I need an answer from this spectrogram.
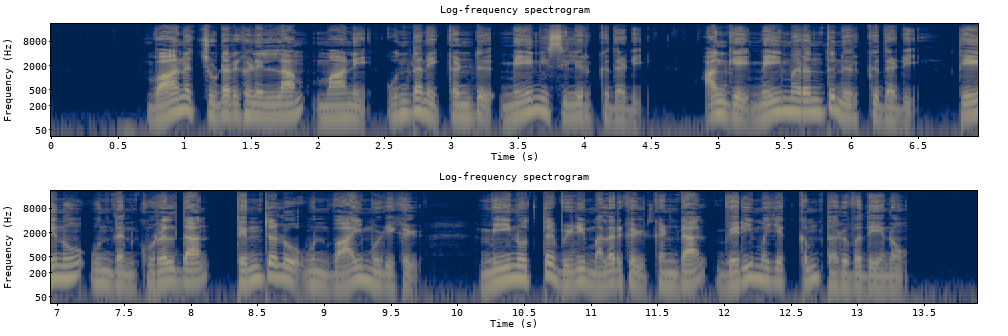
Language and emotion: Tamil, neutral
